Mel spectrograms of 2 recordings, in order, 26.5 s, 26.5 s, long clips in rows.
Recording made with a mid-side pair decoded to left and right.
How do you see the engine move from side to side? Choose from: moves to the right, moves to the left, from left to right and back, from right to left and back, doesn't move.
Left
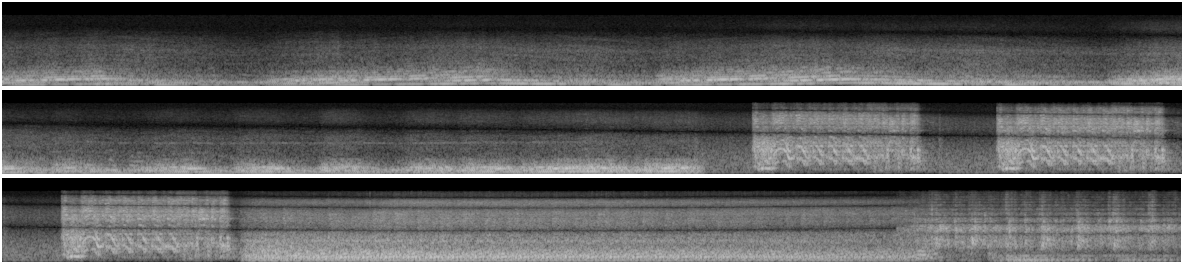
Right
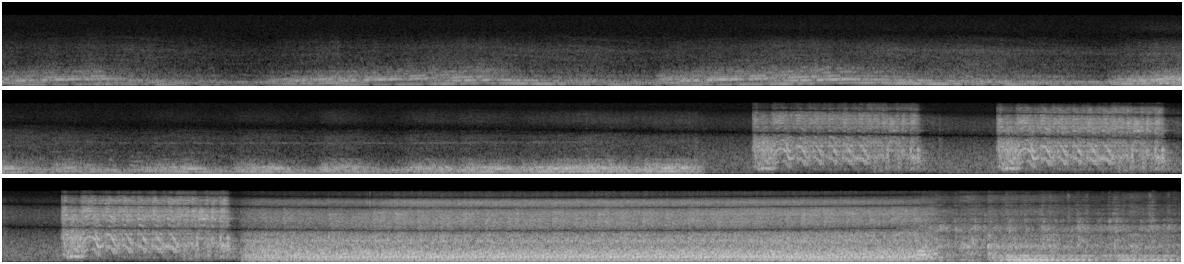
moves to the right.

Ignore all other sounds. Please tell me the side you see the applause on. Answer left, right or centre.
left.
